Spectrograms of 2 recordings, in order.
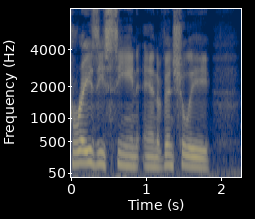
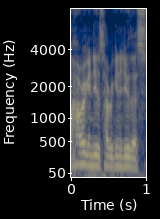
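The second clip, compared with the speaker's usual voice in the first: put-on whispering. Retelling a book scene where the characters plan an attack: imitating characters whispering. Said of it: "they're all whispering to each other".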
